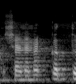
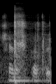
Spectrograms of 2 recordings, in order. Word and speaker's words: ക്ഷണക്കത്ത്: എന്നാണ് പറയുന്നത് കേട്ടോ പിന്നെ ക്ഷണക്കത്ത് ക്ഷണനക്കത്ത് വേണ്ട ക്ഷണക്കത്ത് ക്ഷണനം എന്ന് പറഞ്ഞാൽ മരണമാണ് കേട്ടോ ക്ഷണക്കത്ത് മതി എന്നാണ് പറയുന്നത് അങ്ങനെ ഒരുപാട് തെറ്റുകൾ പിന്നെ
